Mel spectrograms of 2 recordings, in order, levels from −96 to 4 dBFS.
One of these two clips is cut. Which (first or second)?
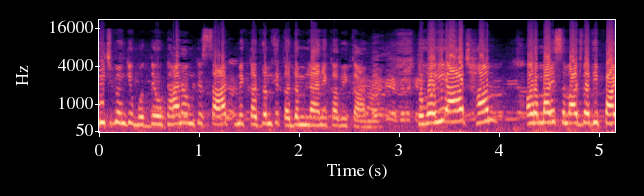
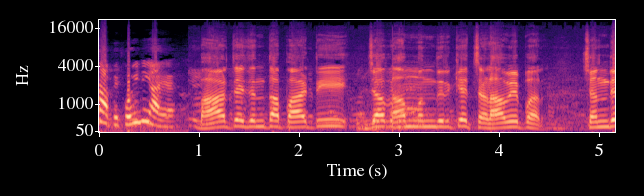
second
